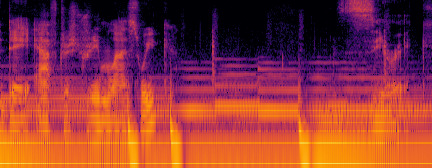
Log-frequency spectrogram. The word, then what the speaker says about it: Zurich: Zeric. Oh, it's pronounced Zurich.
